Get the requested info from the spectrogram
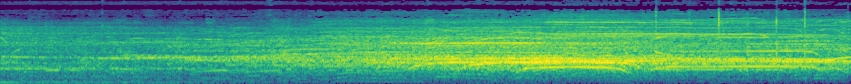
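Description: Arena crowd cheering, growing louder over the first few seconds, with many individual fans whooping and screaming over the roar.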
